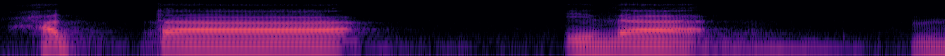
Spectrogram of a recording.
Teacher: حتیٰ اذا ذال حمزہ حلق کے اس حصے سے جو سینے کے قریب ہے اور ذال جو ہے زبان کی نوک جب سامنے دانتوں کے سرے سے لگے تو ذال ادا ہوتا ہے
